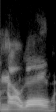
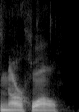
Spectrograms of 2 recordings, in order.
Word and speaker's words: narwhal: And I that resonates with me because I remember being like that when I was a kid, learning about the narwhal and that it was a real animal that looked like a unicorn. And, you know, I believe it's pronounced narwhal. – Narwhal, good point.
